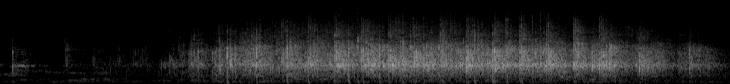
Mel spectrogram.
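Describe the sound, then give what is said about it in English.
A church crowd breaks into applause for the Hope United ministry, starting with scattered claps that quickly swell into steady, dense clapping for several seconds before tapering slightly at the end. “Y'all didn't clap.”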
